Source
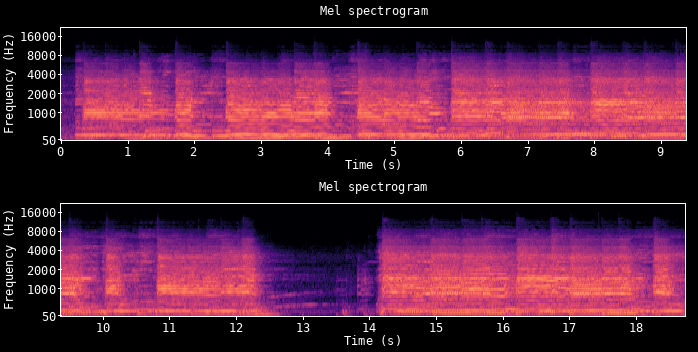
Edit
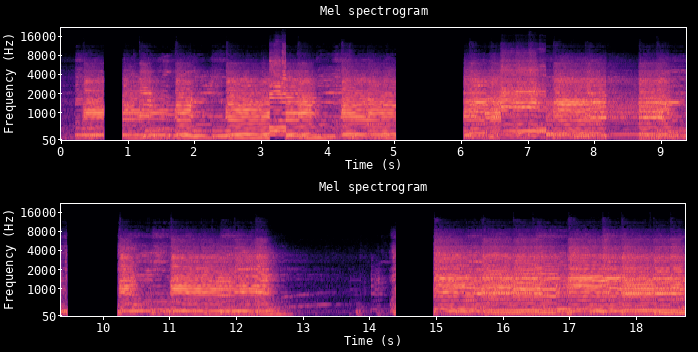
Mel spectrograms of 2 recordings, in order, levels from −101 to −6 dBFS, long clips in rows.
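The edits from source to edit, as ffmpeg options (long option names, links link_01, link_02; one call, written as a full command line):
ffmpeg -i in.wav -filter_complex "[0:a]asplit=13[link_01][link_02][link_03][link_04][link_05][link_06][link_07][link_08][link_09][link_10][link_11][link_12][link_13];[link_01]atrim=end=0.65,asetpts=PTS-STARTPTS,afade=type=out:start_time=0.646:duration=0.004:curve=hsin[link_14];[link_02]atrim=start=0.65:end=0.93,asetpts=PTS-STARTPTS,volume=0[link_15];[link_03]atrim=start=0.93:end=3.134,asetpts=PTS-STARTPTS,afade=type=in:duration=0.004:curve=hsin[link_16];[link_04]atrim=start=3.13:end=3.62,asetpts=PTS-STARTPTS,asetrate=87318,aresample=44100[link_17];[link_05]atrim=start=3.616:end=5.27,asetpts=PTS-STARTPTS,afade=type=out:start_time=1.65:duration=0.004:curve=hsin[link_18];[link_06]atrim=start=5.27:end=6.29,asetpts=PTS-STARTPTS,volume=0[link_19];[link_07]atrim=start=6.29:end=6.844,asetpts=PTS-STARTPTS,afade=type=in:duration=0.004:curve=hsin[link_20];[link_08]atrim=start=6.84:end=7.84,asetpts=PTS-STARTPTS,asetrate=64386,aresample=44100,atrim=end_sample=30205,asetpts=PTS-STARTPTS[link_21];[link_09]atrim=start=7.836:end=8.742[link_22];[link_10]atrim=start=8.738:end=9.232,asetpts=PTS-STARTPTS,volume=-11dB[link_23];[link_11]atrim=start=9.228:end=10.03,asetpts=PTS-STARTPTS,afade=type=out:start_time=0.798:duration=0.004:curve=hsin,apad=pad_dur=0.76[link_24];[link_12]atrim=start=10.03:end=14.2,asetpts=PTS-STARTPTS,afade=type=in:duration=0.004:curve=hsin,afade=type=out:start_time=4.166:duration=0.004:curve=hsin,apad=pad_dur=0.57[link_25];[link_13]atrim=start=14.2,asetpts=PTS-STARTPTS,afade=type=in:duration=0.004:curve=hsin[link_26];[link_14][link_15][link_16]concat=n=3:v=0:a=1[link_27];[link_27][link_17]acrossfade=duration=0.004:curve1=hsin:curve2=hsin[link_28];[link_18][link_19][link_20]concat=n=3:v=0:a=1[link_29];[link_28][link_29]acrossfade=duration=0.004:curve1=hsin:curve2=hsin[link_30];[link_30][link_21]acrossfade=duration=0.004:curve1=hsin:curve2=hsin[link_31];[link_31][link_22]acrossfade=duration=0.004:curve1=hsin:curve2=hsin[link_32];[link_32][link_23]acrossfade=duration=0.004:curve1=hsin:curve2=hsin[link_33];[link_24][link_25][link_26]concat=n=3:v=0:a=1[link_34];[link_33][link_34]acrossfade=duration=0.004:curve1=hsin:curve2=hsin" out.wav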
